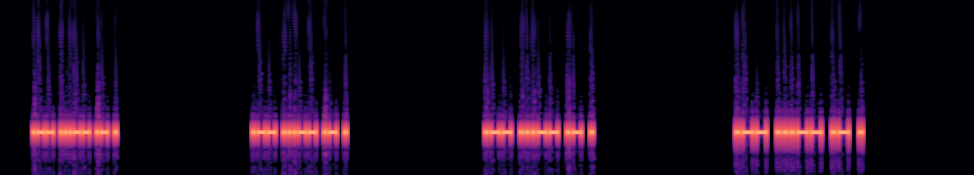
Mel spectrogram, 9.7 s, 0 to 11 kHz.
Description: Morse code, heard as a keyed tone, about 43 wpm, 700 Hz. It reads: W3AE W3AE W3AE W3AE
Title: Speed Racing - USA 1x2 Call Signs 35wpm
